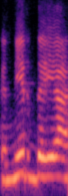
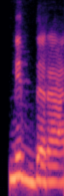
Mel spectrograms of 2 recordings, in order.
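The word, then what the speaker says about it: నిర్దయ: So what he tells is, instead of nirdaya, he says niddara, niddara, niddara.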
